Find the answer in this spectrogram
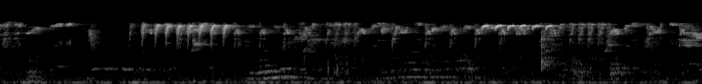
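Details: Agitated sunbird, locally kolibri wulung, giving a brisk high chatter that includes a quick run of sharp clicks, followed by tumbling thin chirps.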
